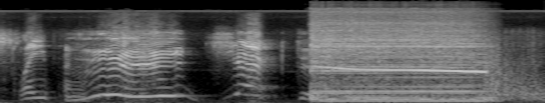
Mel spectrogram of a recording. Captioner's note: buzzer Sounds; crash!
